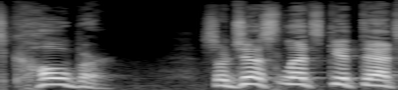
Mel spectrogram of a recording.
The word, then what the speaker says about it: Cockburn: behemoths one kofi coburn i don't care that it's spelled like cockburn it's cobert so just let's get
